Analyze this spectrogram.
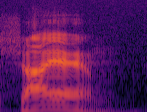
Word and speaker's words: Cheyenne: c h ye n n e and it's pronounced Cheyenne today Cheyenne's a name of a town in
